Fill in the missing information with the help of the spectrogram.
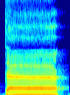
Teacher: জিহ্বার আগা সামনের উপরের 2 দাঁতের গোড়ার সঙ্গে লাগিয়ে উচ্চারিত হয়।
